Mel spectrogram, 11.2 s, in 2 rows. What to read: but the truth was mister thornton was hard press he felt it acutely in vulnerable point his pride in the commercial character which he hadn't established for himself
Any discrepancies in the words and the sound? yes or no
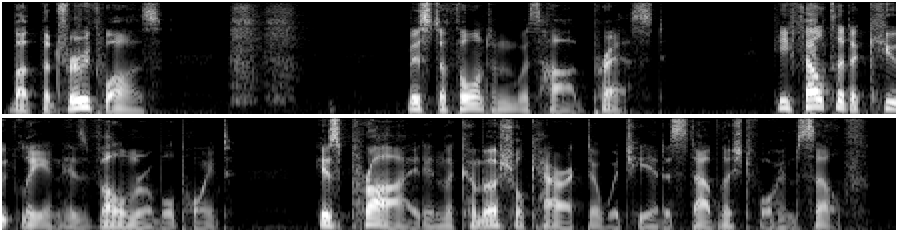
yes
